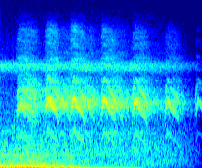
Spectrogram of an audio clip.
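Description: A bird calling with harsh, repeated calls, about seven of them at roughly two a second, growing fainter toward the end and cut off as the audio ends.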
